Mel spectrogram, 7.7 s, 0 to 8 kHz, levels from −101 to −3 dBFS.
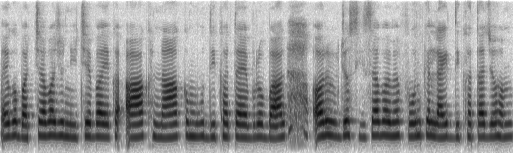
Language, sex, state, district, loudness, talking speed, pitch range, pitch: Bhojpuri, female, Uttar Pradesh, Gorakhpur, -18 LUFS, 195 wpm, 215-230 Hz, 220 Hz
